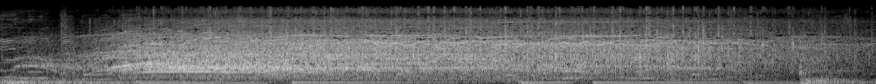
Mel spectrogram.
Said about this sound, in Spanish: a quien le pidió un fuerte aplauso.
